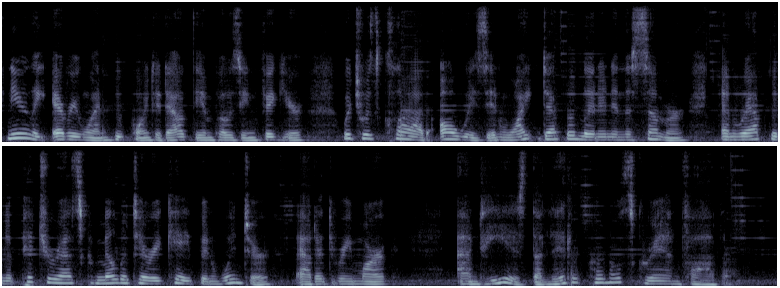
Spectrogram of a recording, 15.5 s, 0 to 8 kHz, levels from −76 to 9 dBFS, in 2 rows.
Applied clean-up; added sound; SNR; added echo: neural separator model SepFormer DNS4.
